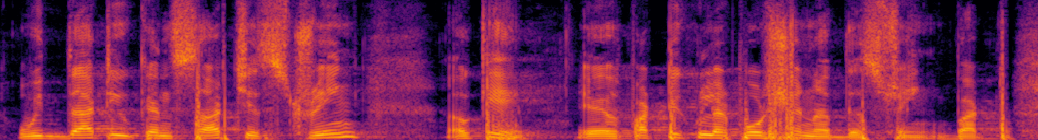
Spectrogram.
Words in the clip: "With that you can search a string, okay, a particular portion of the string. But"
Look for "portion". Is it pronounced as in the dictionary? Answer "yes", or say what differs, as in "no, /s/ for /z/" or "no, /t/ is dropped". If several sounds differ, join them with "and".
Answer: yes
